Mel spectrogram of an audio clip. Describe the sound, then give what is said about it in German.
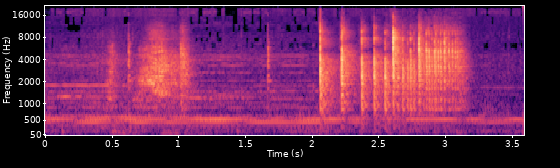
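A ten-sided die is rolled, clattering across a hard surface in a quick burst of sharp clicks that bounce and settle within about a second, landing on 8, over a steady low background hum. “Würfel mal einen D10, bitte.”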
